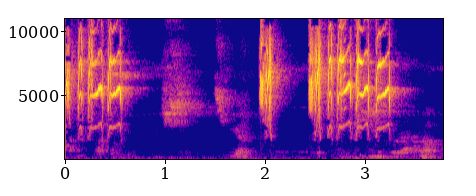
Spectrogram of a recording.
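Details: Sooty-headed bulbul singing in the morning in the ngalas style, used as a lure to get other bulbuls singing: high, rapid chattering bursts of sharp buzzy notes, two short phrases with a faint quieter note between.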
